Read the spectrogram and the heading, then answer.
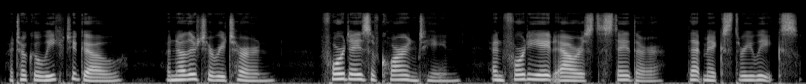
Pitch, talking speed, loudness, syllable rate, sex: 195 Hz, 180 wpm, -19 LUFS, 5.0 syllables/s, female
